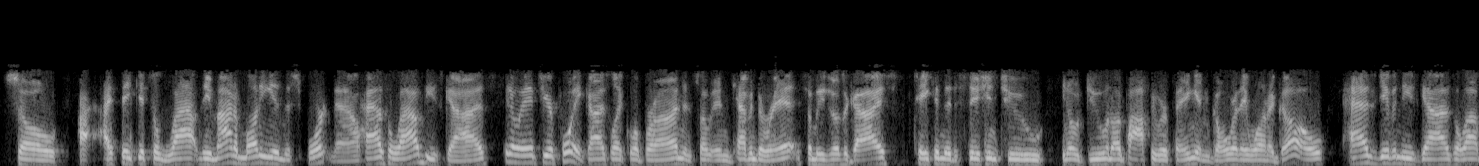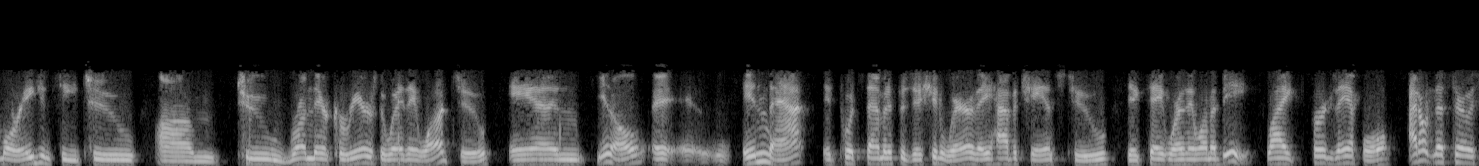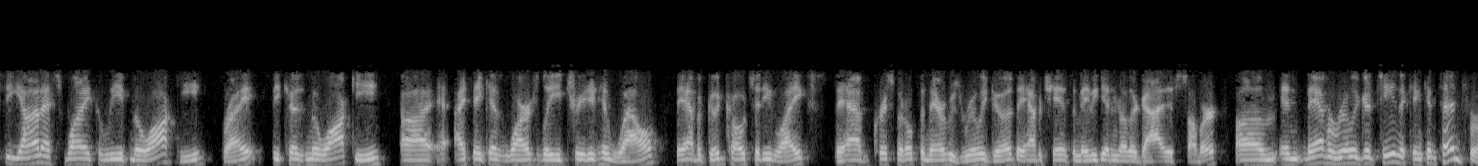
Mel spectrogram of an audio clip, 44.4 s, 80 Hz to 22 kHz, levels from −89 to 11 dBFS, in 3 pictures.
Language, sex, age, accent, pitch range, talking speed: English, male, 40-59, American, 115-135 Hz, 215 wpm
